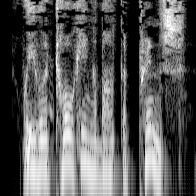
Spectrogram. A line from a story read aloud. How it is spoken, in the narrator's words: Sansa said, her voice soft as a kiss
